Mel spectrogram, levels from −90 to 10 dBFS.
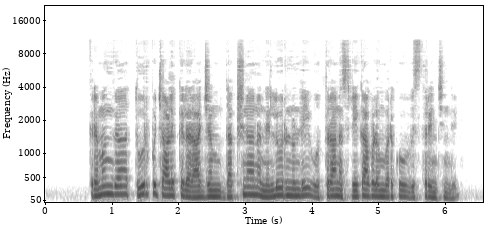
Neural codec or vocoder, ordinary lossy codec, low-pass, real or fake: none; AAC, 32 kbps; 10.8 kHz; real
